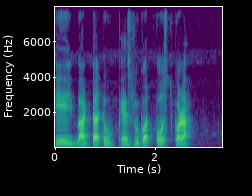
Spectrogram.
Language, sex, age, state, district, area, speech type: Assamese, male, 18-30, Assam, Dhemaji, rural, read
